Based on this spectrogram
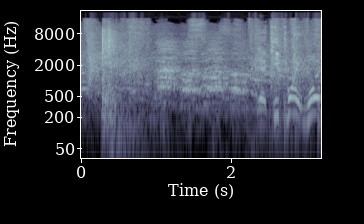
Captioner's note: crowd cheering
